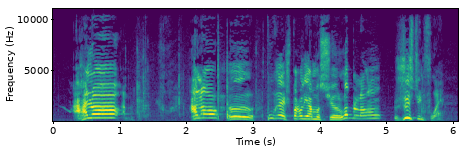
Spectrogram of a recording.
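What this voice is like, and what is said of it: Put-on Belgian French accent. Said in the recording (French): “Je prends l'accent belge ?”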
